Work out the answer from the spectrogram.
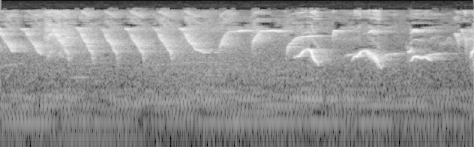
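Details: Greater green leafbird song used as a lure to make other birds sing: a run of rapid descending chirps, then slurred whistled notes dipping and rising, with a low hum beneath.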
